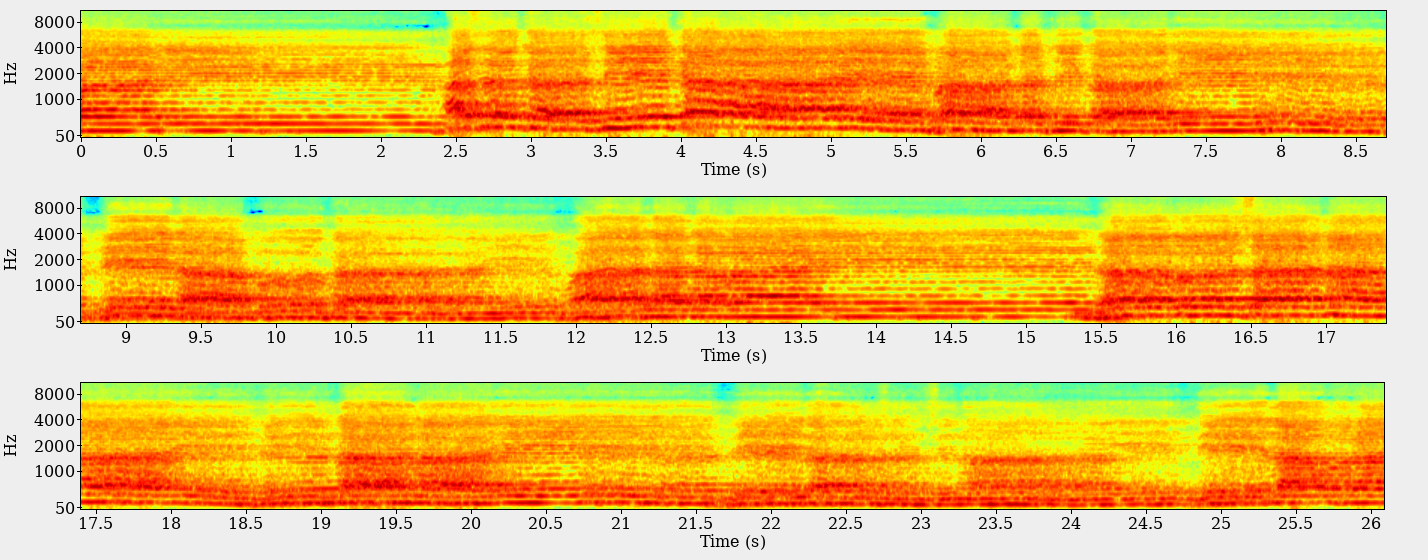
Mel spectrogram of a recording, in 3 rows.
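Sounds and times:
voices chanting: 0.0s - 26.0s.

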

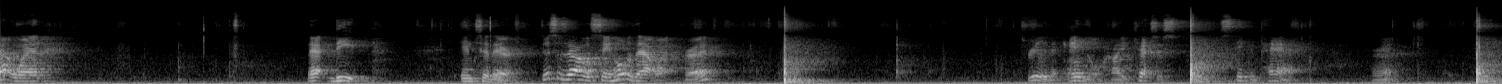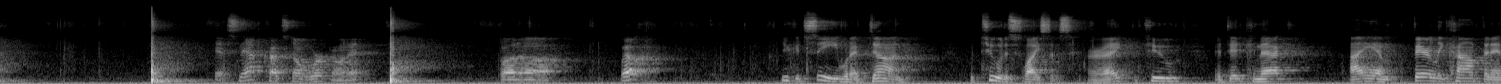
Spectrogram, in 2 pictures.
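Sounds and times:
low background hum: 0.0s - 30.0s
knife smacking punching mitt: 7.8s - 8.4s, 11.9s - 12.4s, 14.7s - 15.4s, 16.5s - 17.1s, 18.9s - 19.4s.

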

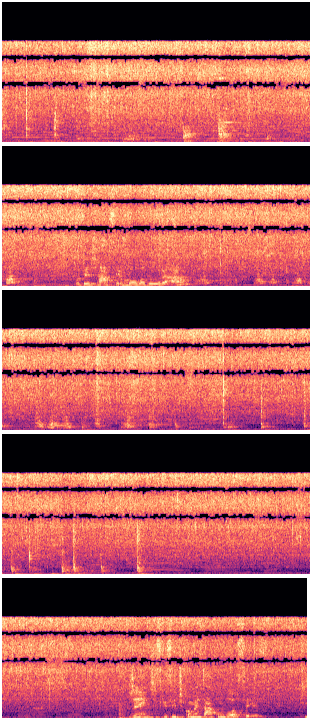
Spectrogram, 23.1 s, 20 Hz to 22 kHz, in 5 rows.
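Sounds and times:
onion sizzling in frying pan: 0.0s - 23.0s
wooden spoon scraping pan: 0.8s - 5.5s, 6.2s - 14.8s.

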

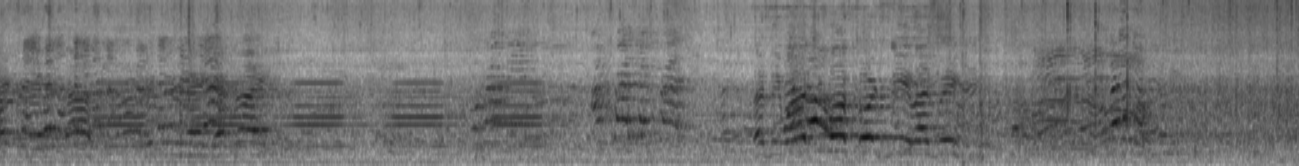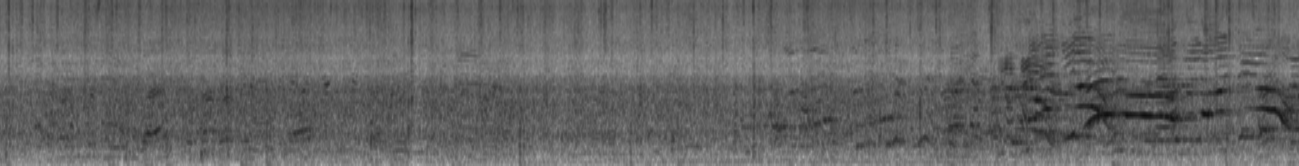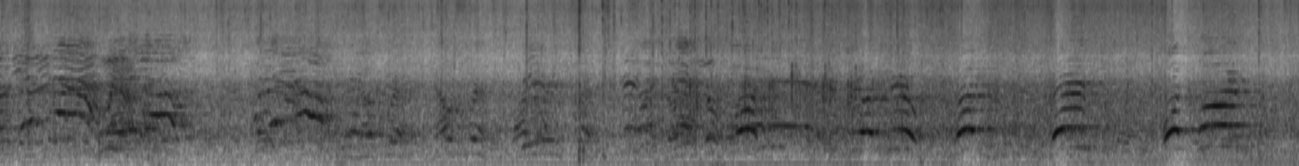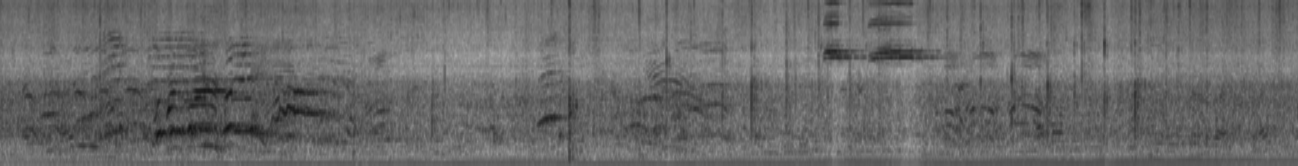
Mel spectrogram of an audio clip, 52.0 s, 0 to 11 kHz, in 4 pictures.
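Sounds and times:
water splashing: 0.0s - 51.9s
people shouting: 20.6s - 29.5s, 32.2s - 43.0s.

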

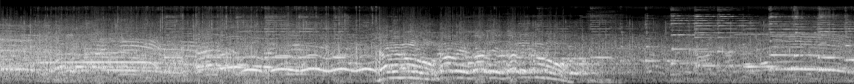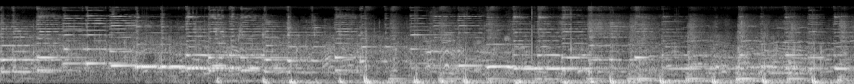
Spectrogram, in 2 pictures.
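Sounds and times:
crowd shouting and cheering: 0.0s - 17.0s
plucked string melody: 5.9s - 17.0s.

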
